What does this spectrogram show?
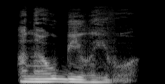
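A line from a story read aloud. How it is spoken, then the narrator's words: Breathed out. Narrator (Russian): выдохнула Шахиня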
